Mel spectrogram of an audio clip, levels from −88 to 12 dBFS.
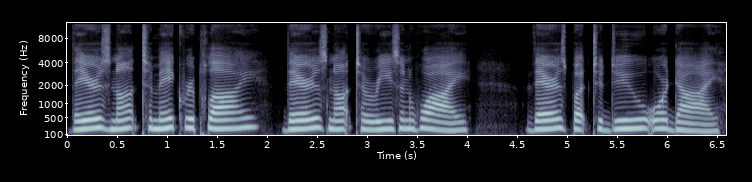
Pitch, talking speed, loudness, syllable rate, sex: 210 Hz, 145 wpm, -14 LUFS, 3.1 syllables/s, female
